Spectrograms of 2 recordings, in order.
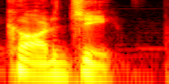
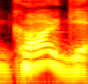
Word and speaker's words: corgi: Sulla questione della pronuncia di corgi e corgi, allora, in italiano è corgi. – Avevo ragione. – Sì, sì, sì. Oh, sì. In inglese è corgi.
